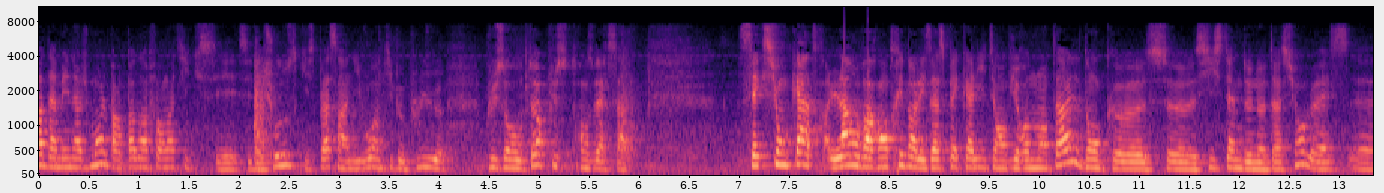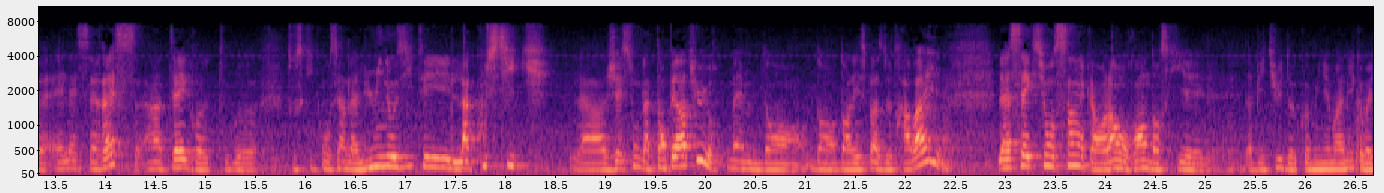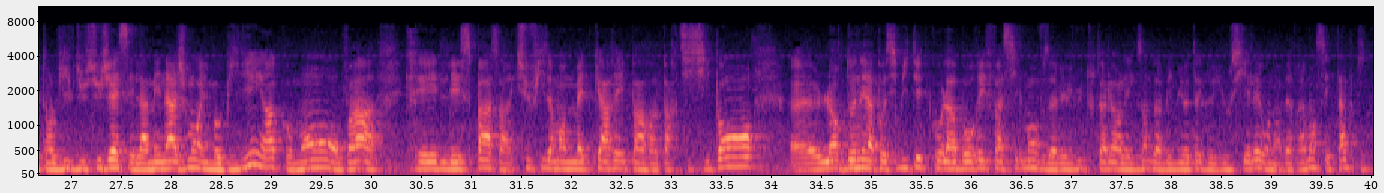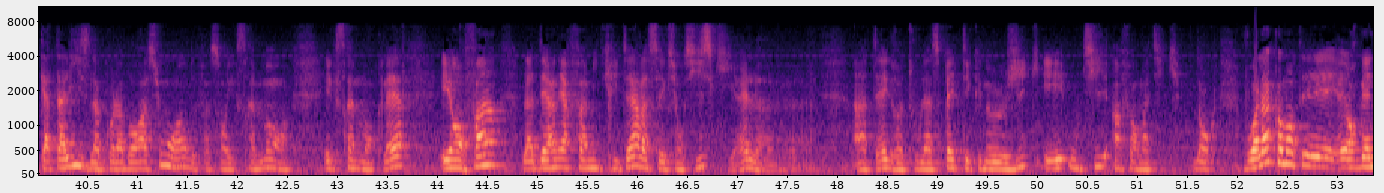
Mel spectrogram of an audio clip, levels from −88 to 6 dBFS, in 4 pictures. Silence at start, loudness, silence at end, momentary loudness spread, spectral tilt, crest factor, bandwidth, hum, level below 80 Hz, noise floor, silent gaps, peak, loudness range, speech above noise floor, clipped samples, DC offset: 0 s; -20 LUFS; 0 s; 12 LU; -8 dB/octave; 20 dB; 7.8 kHz; none; -50 dBFS; -40 dBFS; none; 0 dBFS; 7 LU; 20 dB; under 0.1%; under 0.1%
